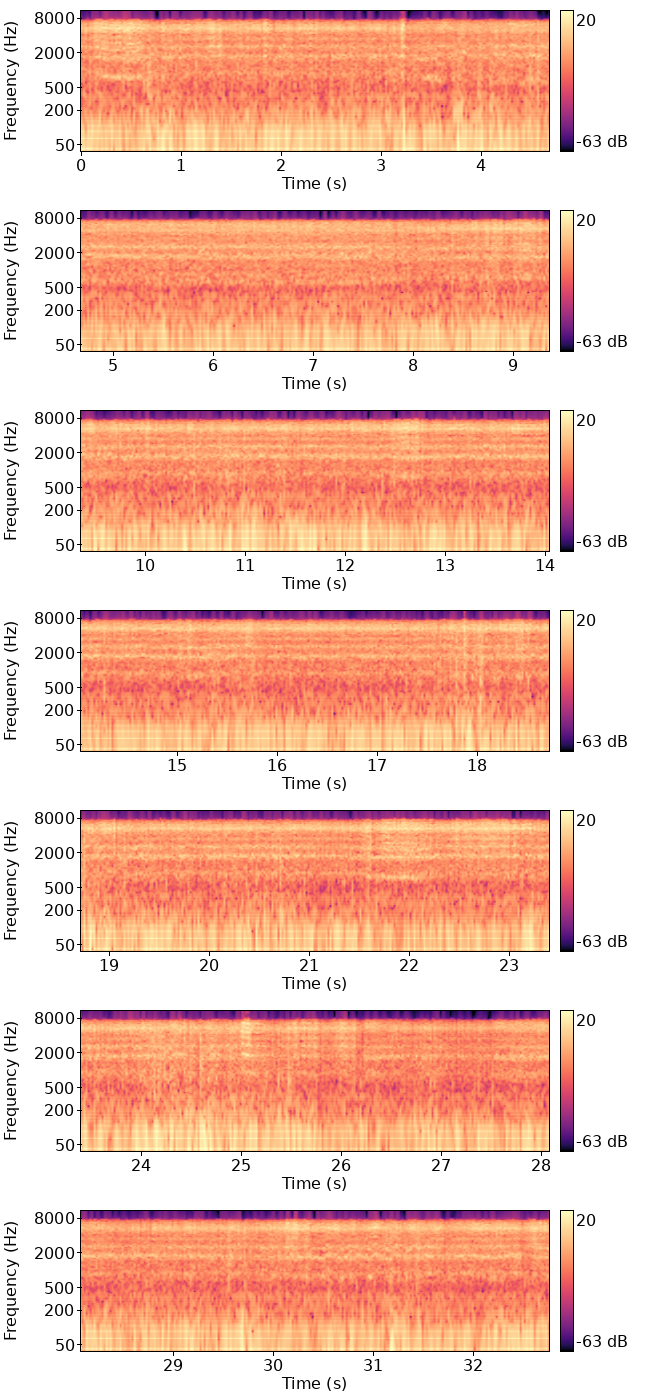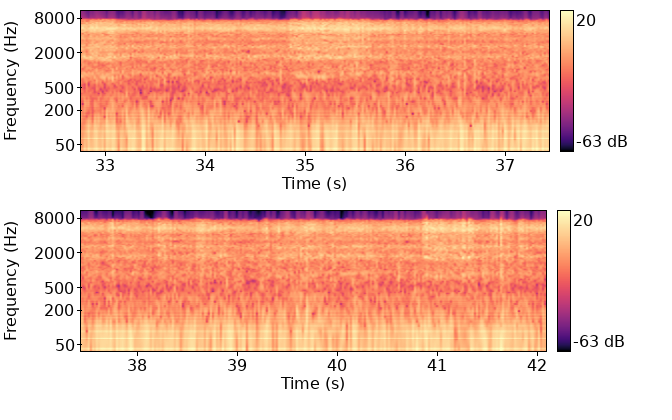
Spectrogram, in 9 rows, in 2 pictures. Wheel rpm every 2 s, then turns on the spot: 230, 220, 200, 190, 210, 230, 230, 230, 230, 220, 230, 230, 240, 230, 230, 220, 230, 230, 230, 230, 230.
none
